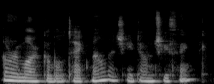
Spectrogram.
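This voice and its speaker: A woman voicing a curious, cautious alien scientist in a soft, hushed ASMR roleplay, speaking formally and deliberately and slipping into whispers. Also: low-pitched, husky, heavily acted. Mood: intrigued, clinical. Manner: measured, formal, deliberate phrasing.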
